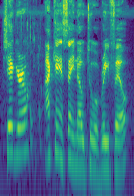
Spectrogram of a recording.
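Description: A man playing a sassy, gossipy, foul-mouthed streetwise woman inmate in a comedy audio drama, with slangy, drawn-out exclamations. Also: fairly high pitch, pushed and bright, slight background noise. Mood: playful, sassy. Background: music.

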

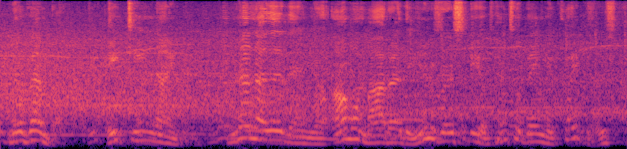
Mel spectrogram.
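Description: An actor playing a jovial, talkative ghost in an audio drama, chatty and teasing, with a sputtering, theatrical delivery. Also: male voice, a little high, low-quality recording. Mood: showy, excited. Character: jovial talkative male ghost of dead football pal.

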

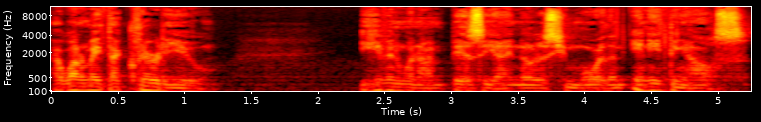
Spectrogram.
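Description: An actor playing a controlling, smooth-talking boss who courts his employee in a deliberate, coaxing way, in a live radio drama. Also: low voice, fairly even intonation, fairly bright tone. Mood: tender, possessive.

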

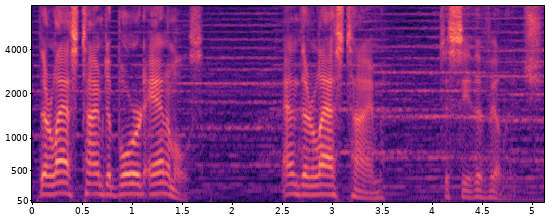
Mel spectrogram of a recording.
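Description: A man's voice: medium pitch, big pitch swings, measured pace, over music. A man working as announcer and narrator, speaking in a scripted storytelling style for an audio show.

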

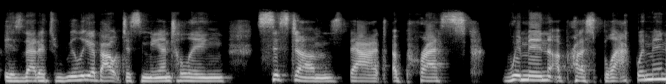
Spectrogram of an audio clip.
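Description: A woman guest on a podcast interview, answering thoughtfully and calmly with the occasional laugh. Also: deep voice. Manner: thoughtful, calm, laughs easily. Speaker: psychologist guest.

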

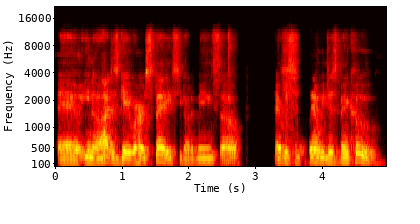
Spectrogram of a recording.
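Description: A man's voice: medium pitch, moderate pace, darkish tone. A man in his forties talking casually and slangily in a group chat, laughing often. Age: 40s. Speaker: panel guest.

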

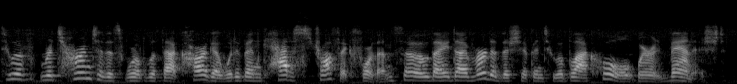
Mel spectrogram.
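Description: A woman acting a composed female official from the future in an audio drama, calmly apologetic and matter-of-fact. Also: on the low side, normal speed, hardly any pauses, rough recording.

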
